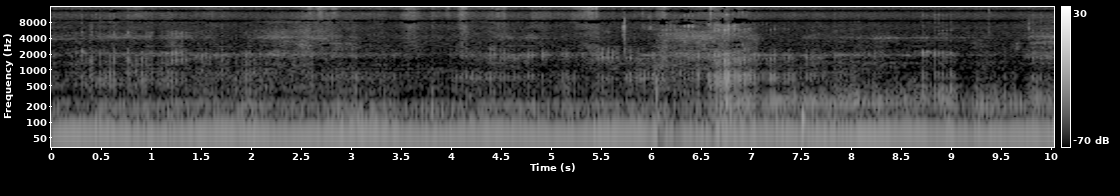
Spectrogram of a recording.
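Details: Totoshka, a three-legged stray kitten, purring steadily: a low, even rumbling drone that holds throughout, with faint rustling and a brief soft disturbance midway.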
